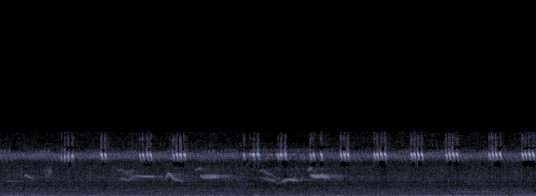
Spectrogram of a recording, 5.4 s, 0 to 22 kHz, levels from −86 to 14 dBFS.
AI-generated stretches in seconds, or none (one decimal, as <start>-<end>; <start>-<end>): 2.5-3.1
